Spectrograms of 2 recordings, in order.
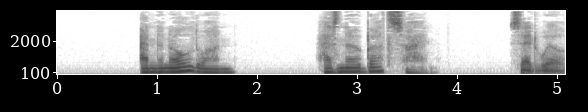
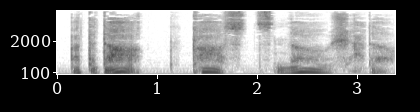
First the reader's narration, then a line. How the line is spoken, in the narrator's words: the rider said softly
